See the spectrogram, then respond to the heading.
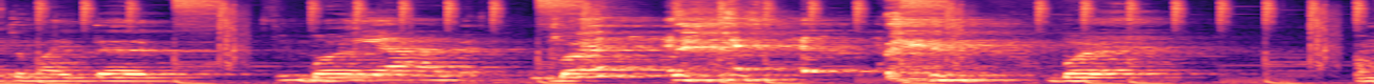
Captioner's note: laughs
